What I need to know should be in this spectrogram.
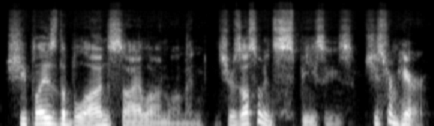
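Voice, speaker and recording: Lively man chatting as show host. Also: mid-range voice, normal speed, no room sound. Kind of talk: casual chat.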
